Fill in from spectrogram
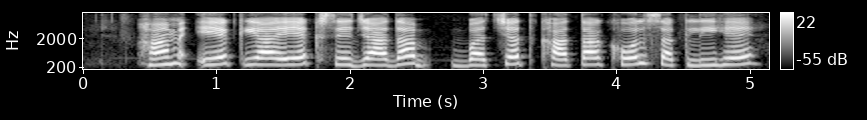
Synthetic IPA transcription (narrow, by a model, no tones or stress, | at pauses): həmeːkjaeːksed͡ʒjaːd̪abət͡ʃət̪kʰaːt̪akʰoːlsəkliɦɛː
